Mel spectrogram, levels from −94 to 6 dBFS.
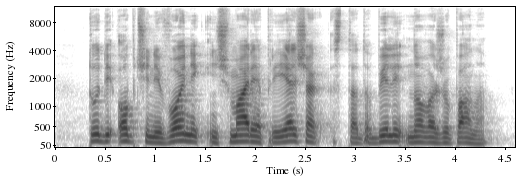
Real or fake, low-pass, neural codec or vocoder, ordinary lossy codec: real; none; none; none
